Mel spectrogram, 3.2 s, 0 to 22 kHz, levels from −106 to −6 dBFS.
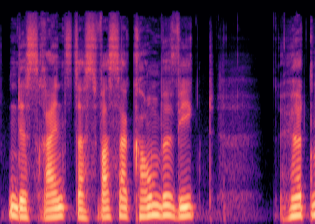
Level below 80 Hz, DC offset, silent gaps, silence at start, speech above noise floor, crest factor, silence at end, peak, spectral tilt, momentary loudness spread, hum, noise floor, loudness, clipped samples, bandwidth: -66 dBFS; under 0.1%; none; 0.1 s; 39 dB; 18 dB; 0 s; -2 dBFS; -6.5 dB/octave; 6 LU; none; -59 dBFS; -20 LUFS; under 0.1%; 16.5 kHz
